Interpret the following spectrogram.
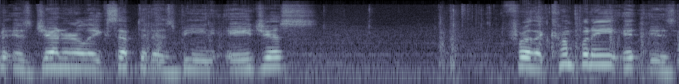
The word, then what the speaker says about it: Aegis: It seems like most people in the Star Citizen universe actually call them Aegis. You know, like, even if the word is officially pronounced Aegis, the company calls it Aegis.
